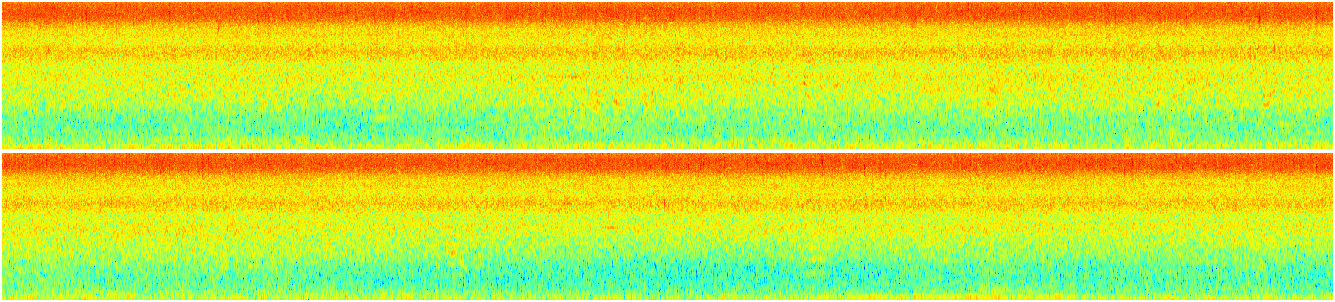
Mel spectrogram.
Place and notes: Sec., Keelung Rd., Xinyi Dist., Taipei City - Traffic noise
